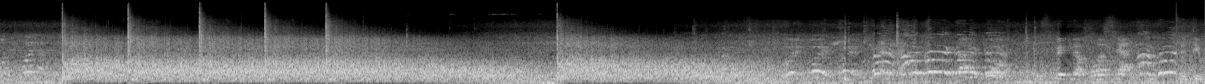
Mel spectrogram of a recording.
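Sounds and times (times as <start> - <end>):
pistol shots: 0.6 - 4.9, 5.5 - 7.2.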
